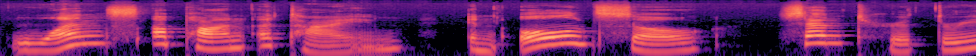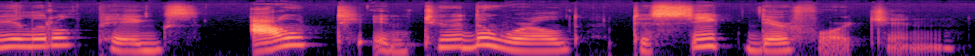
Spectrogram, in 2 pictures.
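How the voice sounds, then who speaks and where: Female read-aloud host for kids' stories, expressive and slow, with a lively swooping delivery. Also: on the high side. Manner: expressive, deliberate storytelling. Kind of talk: scripted children's story narration.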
